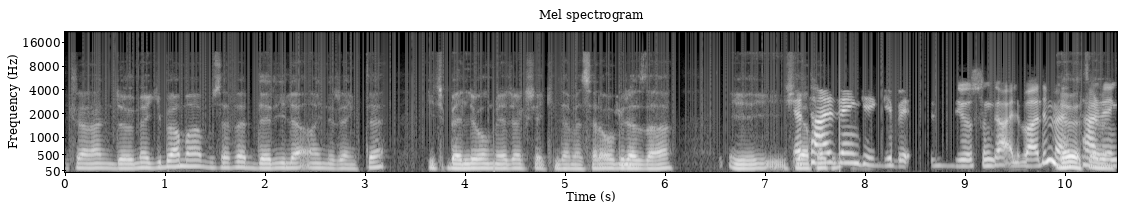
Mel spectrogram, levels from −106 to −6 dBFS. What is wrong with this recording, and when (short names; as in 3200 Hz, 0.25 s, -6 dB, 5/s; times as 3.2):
crackle 83/s -27 dBFS
4.28–4.29 gap
7.74 pop -6 dBFS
